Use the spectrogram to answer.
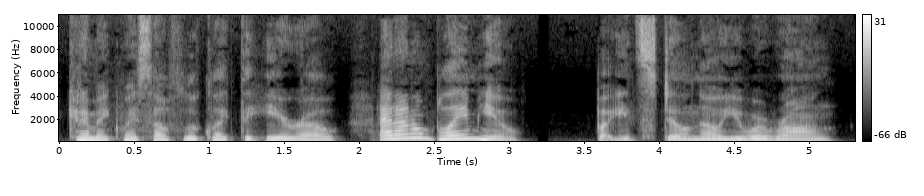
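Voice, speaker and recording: An actress playing a cocky, sarcastic amateur investigator and broadcaster who teases and rambles defensively in an audio comedy-drama. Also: female voice, medium pitch, expressive, normal speed, a little mellow, no room sound, studio quality, close to an everyday voice. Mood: smug, needling. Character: cocky, needling amateur investigator and radio broadcaster, adult woman. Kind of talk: naturalistic audio fiction comedy-drama acting.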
